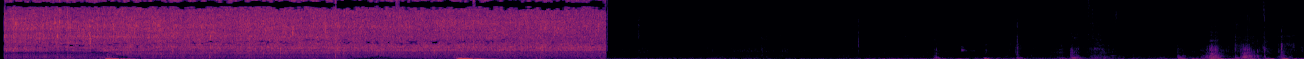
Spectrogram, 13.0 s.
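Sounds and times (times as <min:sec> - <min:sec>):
meat sizzling in a frying pan: 0:00.0 - 0:06.1.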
